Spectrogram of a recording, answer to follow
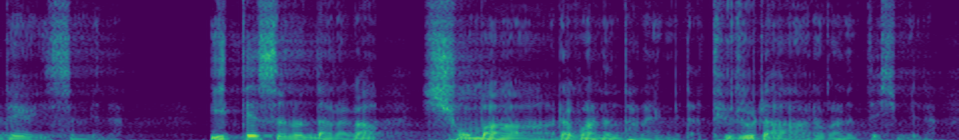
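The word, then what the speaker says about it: שמע: 쇼마 이스라엘, 이스라엘아 들으라. 우리가 흔히 쉐마 합니다만은 정확한 히브리어 발음은 쇼마입니다.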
